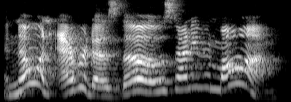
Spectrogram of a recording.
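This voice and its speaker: Woman reading as an eager young boy, high-pitched. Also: big pitch swings, a little fast, sharp tone, full character voice. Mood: eager, defensive. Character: eager, scheming young boy sweet-talking his dad.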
